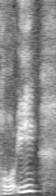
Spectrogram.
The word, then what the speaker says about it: Roi: In Hebrew, it's pronounced Roy.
